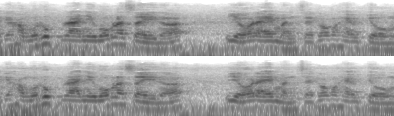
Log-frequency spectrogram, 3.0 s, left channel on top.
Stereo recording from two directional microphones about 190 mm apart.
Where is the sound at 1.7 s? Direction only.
15° right (ahead or behind).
